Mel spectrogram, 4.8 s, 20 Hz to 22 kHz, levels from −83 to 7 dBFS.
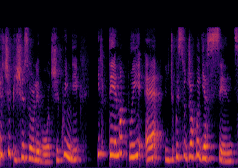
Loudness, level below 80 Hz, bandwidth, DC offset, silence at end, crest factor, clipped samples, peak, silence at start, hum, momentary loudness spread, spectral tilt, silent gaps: -27 LUFS; -76 dBFS; 11.5 kHz; under 0.1%; 0 s; 18 dB; under 0.1%; -10 dBFS; 0 s; none; 8 LU; -3.5 dB/octave; none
